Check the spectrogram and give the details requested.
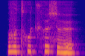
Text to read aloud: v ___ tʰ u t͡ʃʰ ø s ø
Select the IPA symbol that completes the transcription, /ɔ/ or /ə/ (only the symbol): ə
